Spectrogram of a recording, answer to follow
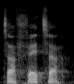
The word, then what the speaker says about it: TAFETA: of those great things later but then it's pronounced taffeta it's a derivation it's actually a shortening of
